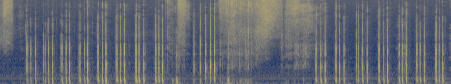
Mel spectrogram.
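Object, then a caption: Hardcover notebook with board cover. Long dark-painted nails tap and scratch the board cover of a medium red hardcover notebook, held closed and upright close to the mic. Quick, sharp, dry taps come in bursts with short pauses between them. A soft, hissy scratching stretch sits in the middle.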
